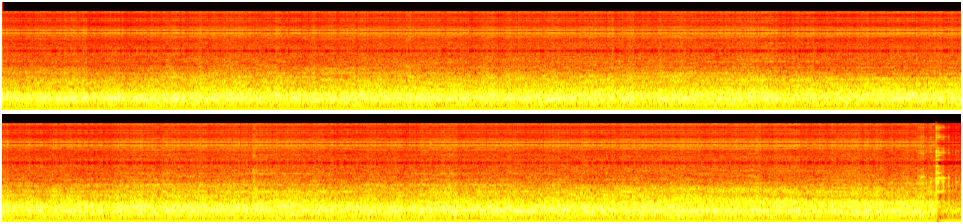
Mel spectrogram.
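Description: Steady roar of the air blast feeding a charcoal-fired bucket furnace while it melts aluminum, running on without change. A short click comes right at the end.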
